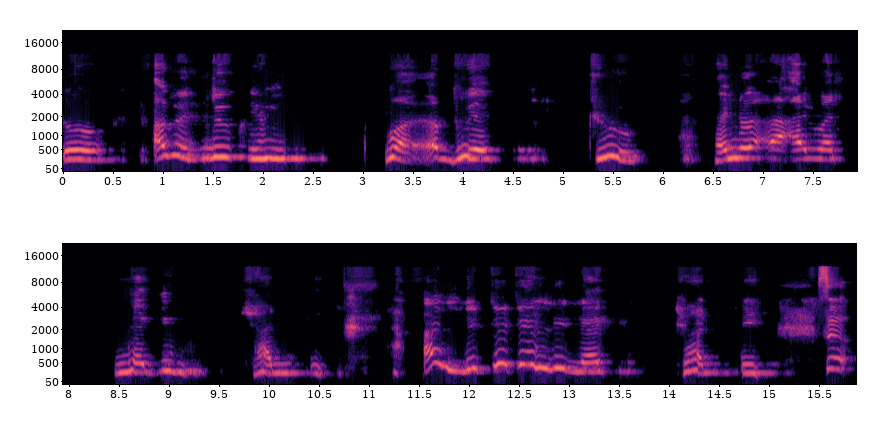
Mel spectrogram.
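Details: Dysarthria in an adult woman with cerebral palsy, real speech.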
